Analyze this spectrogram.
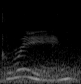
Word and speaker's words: Greene: pigeon asked politely I'm your new student my name is green that's green with a silent e at the end and I just moved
